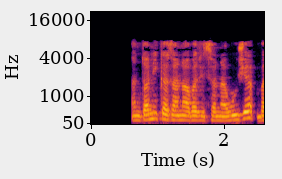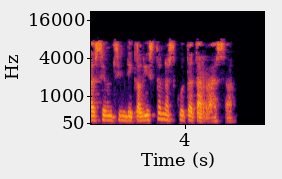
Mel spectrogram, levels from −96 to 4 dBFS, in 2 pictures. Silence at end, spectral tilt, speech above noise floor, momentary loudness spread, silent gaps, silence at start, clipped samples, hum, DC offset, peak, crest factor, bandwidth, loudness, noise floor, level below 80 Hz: 0.45 s; -3 dB/octave; over 73 dB; 6 LU; none; 0.6 s; under 0.1%; none; under 0.1%; -2 dBFS; 16 dB; 8.4 kHz; -17 LUFS; under -90 dBFS; -58 dBFS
